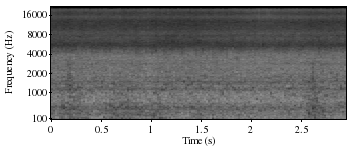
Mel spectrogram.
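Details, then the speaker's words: Dodge Dakota 4x4 with 5.2 Magnum V8 after an A/C fix: at idle with the A/C on full blast, a steady even rush of blower air over a smooth V8 with no squeal or clatter. Vents blow ice cold, so the A/C works normally. "but we'll go ahead and turn the ac on oh yeah full blast ice freaking cold"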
